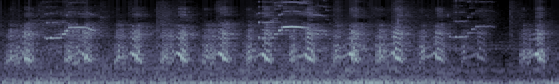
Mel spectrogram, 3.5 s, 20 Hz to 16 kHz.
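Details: Gull among ducks on water in Norway, 9 September, giving an unusual call: a fast run of short, harsh, nasal notes, about three or four a second, with faint high chirping and steady low rumble behind.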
